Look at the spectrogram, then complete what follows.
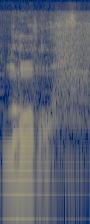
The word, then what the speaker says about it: Louisville: we're doing a a live mock draft it's pronounced Louisville Louisville so I had my who you want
